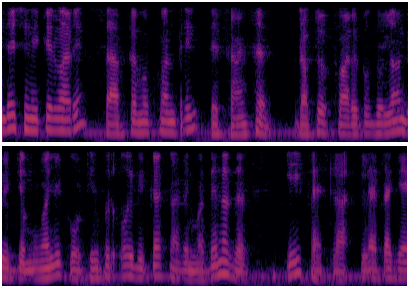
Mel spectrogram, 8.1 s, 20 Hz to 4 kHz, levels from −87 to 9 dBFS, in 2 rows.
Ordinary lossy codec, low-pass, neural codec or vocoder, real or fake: none; 3.6 kHz; codec, 44.1 kHz, 2.6 kbps, SNAC; fake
